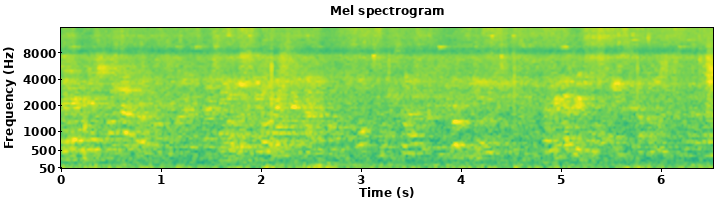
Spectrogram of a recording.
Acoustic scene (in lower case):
subway station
